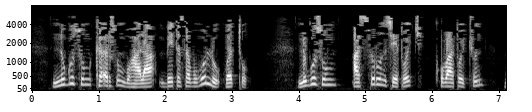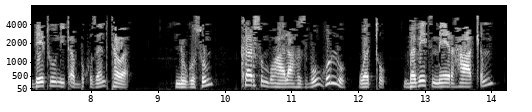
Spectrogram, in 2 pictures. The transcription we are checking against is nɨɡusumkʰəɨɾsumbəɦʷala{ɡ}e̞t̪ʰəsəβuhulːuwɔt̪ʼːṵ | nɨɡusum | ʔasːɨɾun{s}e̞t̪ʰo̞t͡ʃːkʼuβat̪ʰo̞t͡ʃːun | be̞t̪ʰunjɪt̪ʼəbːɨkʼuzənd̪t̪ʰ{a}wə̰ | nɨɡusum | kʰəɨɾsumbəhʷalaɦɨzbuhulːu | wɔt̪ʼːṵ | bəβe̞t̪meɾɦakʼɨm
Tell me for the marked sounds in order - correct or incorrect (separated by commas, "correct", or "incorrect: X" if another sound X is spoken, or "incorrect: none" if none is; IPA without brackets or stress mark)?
incorrect: b, correct, incorrect: ə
